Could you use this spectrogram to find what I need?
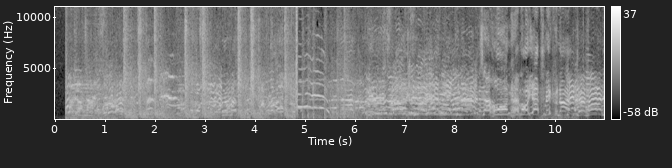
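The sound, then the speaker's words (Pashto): During a women's protest in Kabul, Taliban fighters fire many gunshots into the air to break it up. Sharp, loud cracks punctuate a constant roar of shouting and agitated voices from the crowd. “دا په کابل کې د خزو هغه اعتراض و چې طالبانو په هوایي ډزو تیتو پرک کړ.”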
